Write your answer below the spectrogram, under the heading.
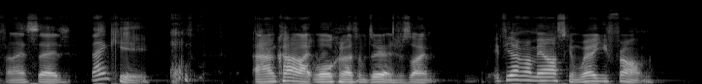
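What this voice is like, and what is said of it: English accent from north of London. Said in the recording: “what beautiful face that beautiful accent was coming through ... wow, what a beautiful accent you have ... I moved here when I was 8, but I was like north of London ... that's the most beautiful accent I've ever heard”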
